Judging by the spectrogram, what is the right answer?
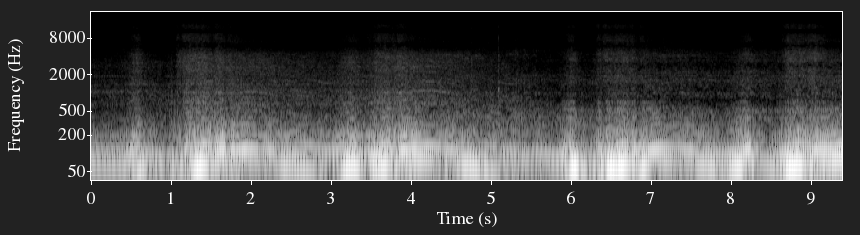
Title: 2000 4Runner 3.4, is this just a bad misfire?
